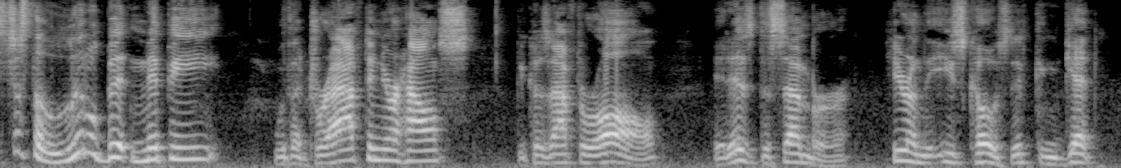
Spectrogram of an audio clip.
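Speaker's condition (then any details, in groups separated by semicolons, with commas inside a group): No condition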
